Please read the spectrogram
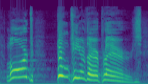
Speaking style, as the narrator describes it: he often cried out as they were praying

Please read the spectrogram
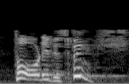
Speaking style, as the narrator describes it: Jesus cried

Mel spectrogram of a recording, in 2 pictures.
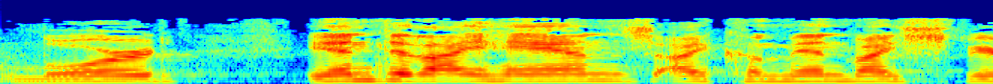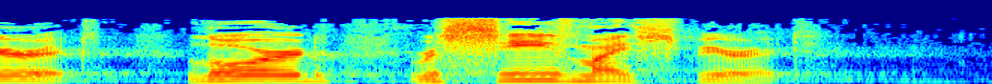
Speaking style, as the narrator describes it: Ridley cried out

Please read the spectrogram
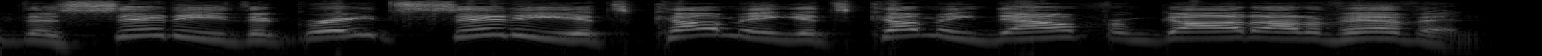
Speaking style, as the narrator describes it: We all cried

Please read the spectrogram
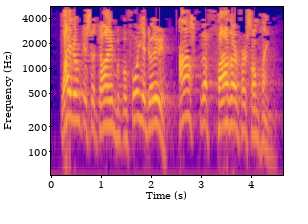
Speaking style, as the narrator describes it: he shouted out, he says

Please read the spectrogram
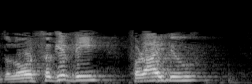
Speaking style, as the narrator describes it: shouted after him

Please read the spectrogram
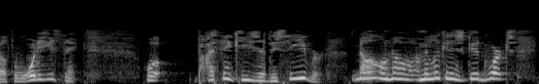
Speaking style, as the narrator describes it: almost like they whispered among themselves

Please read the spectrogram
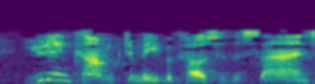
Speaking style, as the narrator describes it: he says

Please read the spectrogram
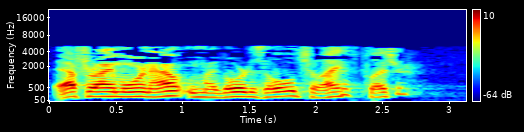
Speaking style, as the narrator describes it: Sarah laughed to herself, saying

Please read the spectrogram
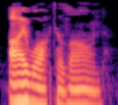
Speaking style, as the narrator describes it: repeated softly

